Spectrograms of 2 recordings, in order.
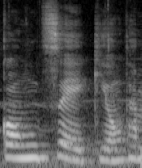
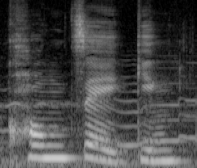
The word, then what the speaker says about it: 廣濟宮: 那广济宫哦，安平人哈，他们不是叫公济宫，他们叫做空济宫。 – 空界经对，有一个特殊的发音，很有趣。嗯嗯嗯。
